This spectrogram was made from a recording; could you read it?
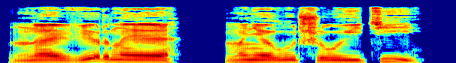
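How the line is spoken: Dejected sigh. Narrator (Russian): понуро вздохнул жирафа

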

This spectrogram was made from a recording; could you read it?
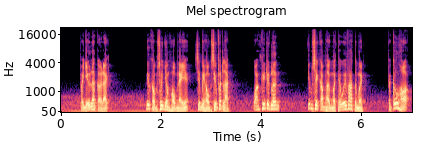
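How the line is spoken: Shouting. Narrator (Vietnamese): Chánh Địa hét lên

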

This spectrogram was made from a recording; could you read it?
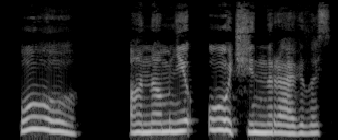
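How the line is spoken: Breathless. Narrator (Russian): выдохнула я

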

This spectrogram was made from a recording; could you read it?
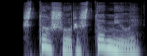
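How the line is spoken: Whispering. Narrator (Russian): шептала она

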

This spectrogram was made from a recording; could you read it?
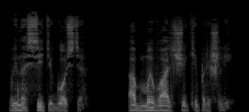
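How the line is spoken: Said softly. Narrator (Russian): негромко сказал

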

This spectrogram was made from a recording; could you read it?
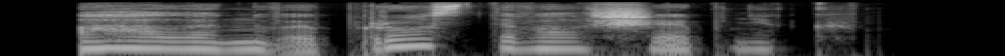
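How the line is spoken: Grateful breathy. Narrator (Russian): выдохнула я благодарно

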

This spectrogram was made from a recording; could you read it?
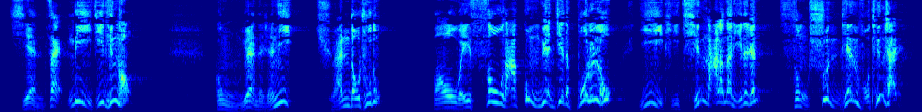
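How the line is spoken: Sharp stern voice. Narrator (Chinese): 杨明石厉声道

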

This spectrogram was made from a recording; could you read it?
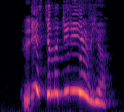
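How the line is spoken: Shrill shriek over barking. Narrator (Russian): завизжал ежевика, надеясь, что друзья услышат его даже сквозь оглушительный лай

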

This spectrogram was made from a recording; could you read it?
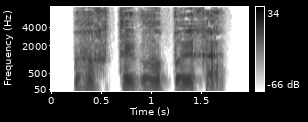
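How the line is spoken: Sobbing, joyful laughter, frightened woman. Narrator (Russian): То всхлипывая, то вздыхая от радости и смеха, перепуганная женщина

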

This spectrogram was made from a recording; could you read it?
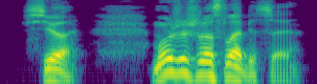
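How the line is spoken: Tired. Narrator (Russian): устало произнес

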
